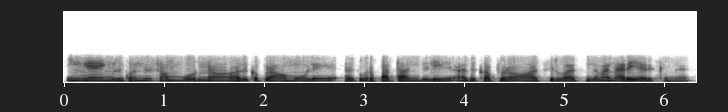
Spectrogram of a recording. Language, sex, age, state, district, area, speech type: Tamil, female, 18-30, Tamil Nadu, Erode, rural, conversation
